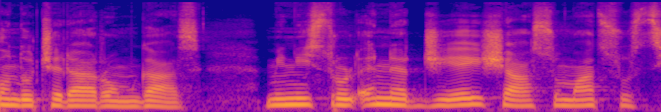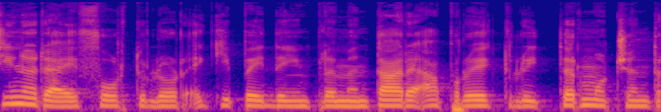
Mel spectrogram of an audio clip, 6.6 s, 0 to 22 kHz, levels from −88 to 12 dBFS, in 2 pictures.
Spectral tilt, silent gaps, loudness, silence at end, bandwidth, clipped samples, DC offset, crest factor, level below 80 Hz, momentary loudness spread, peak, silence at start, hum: -4.5 dB/octave; none; -17 LUFS; 0 s; over 20 kHz; under 0.1%; under 0.1%; 16 dB; -38 dBFS; 8 LU; 0 dBFS; 0 s; none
